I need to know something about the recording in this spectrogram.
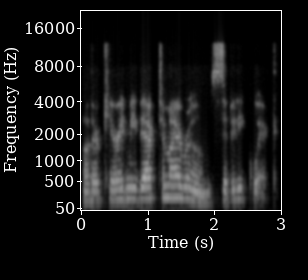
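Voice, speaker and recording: A woman reading a children's chapter book aloud as a storytime narrator, animated and dramatic in her telling. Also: on the low side, normal speed.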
